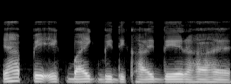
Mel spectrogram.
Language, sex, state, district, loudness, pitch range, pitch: Hindi, male, Jharkhand, Ranchi, -15 LUFS, 115-125 Hz, 120 Hz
